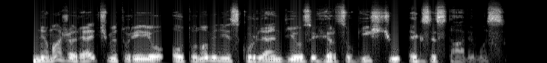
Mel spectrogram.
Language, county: Lithuanian, Šiauliai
